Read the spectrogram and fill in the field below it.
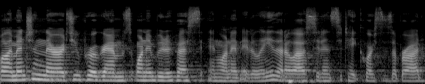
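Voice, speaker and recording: A woman with an American accent, medium pitch and a bright, sharp tone. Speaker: university student. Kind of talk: speech. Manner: stuttering.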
